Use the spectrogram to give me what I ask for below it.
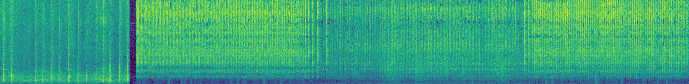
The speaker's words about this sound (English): It's freewheeling on a bicycle.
